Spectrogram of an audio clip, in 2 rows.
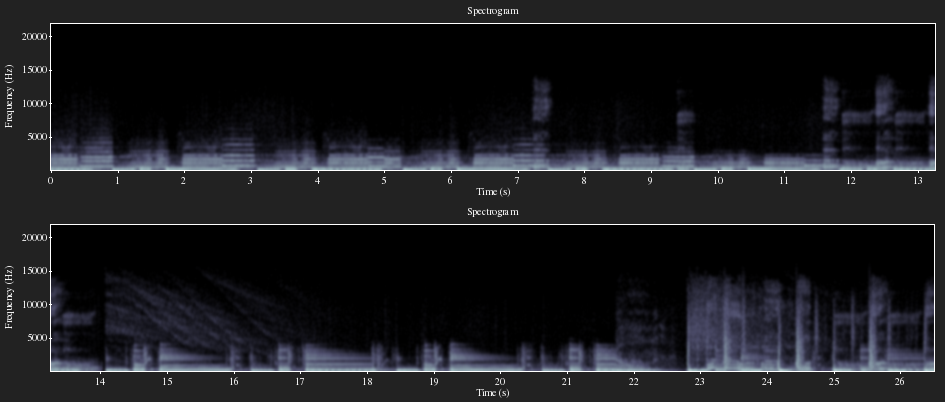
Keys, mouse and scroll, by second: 11.0 alt+click, 17.1 right click, 22.1 double click.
